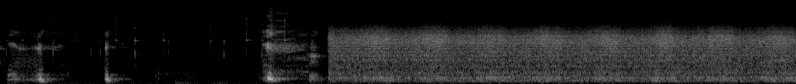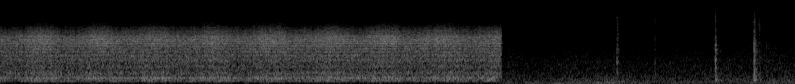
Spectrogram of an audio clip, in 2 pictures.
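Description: An old man coughs a few times. Then a loud, steady rushing noise starts abruptly, runs for about ten seconds and cuts off suddenly, leaving faint ambience with a few sharp clicks.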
